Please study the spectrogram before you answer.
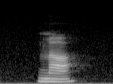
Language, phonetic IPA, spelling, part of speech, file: Czech, [ˈna], na, preposition, Cs-na.ogg
- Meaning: 1. on, onto (direction) 2. on (location) 3. to (direction; used only with certain places; do + genitive is more common) 4. at, in (location; used only with certain places; v is more common)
